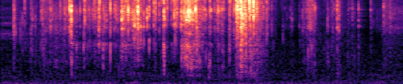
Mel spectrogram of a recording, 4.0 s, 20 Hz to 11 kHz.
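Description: A 2022 Bowman's Best trading-card pack wrapper crinkling and tearing as it is opened and the stack of cards is slid out. It makes a run of small crackles, loudest around two seconds in, that fades near the end.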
